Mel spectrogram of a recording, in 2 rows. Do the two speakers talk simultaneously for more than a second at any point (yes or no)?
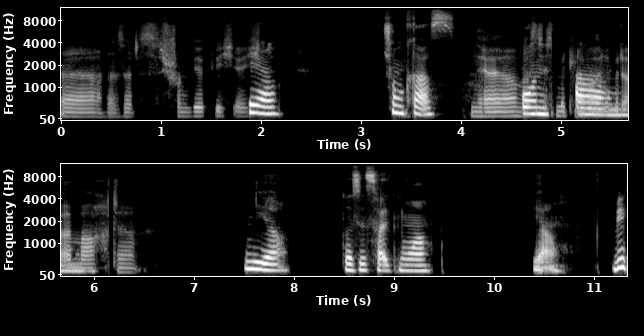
yes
